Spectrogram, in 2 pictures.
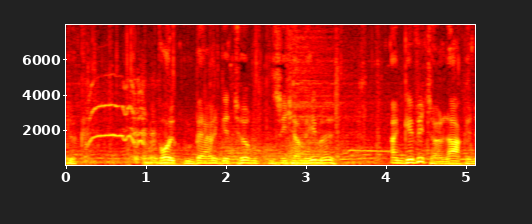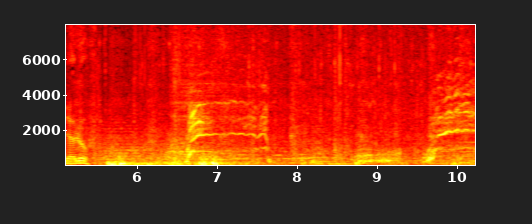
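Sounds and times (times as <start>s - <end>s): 
speech: 0.0s - 0.3s, 1.0s - 5.7s
horse whinnying: 0.0s - 1.2s, 6.4s - 8.0s, 8.7s - 10.2s
hooves thudding: 0.0s - 10.2s.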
